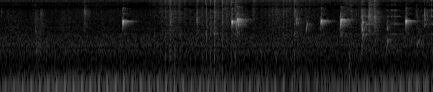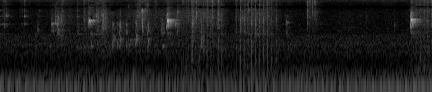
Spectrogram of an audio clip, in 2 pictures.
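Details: Pet Java sparrow indoors: short, sharp, high chips at irregular intervals of roughly one second, about nine in total, over a steady low rhythmic hum and faint background clicks.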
